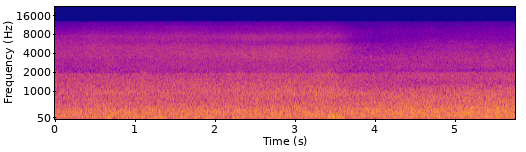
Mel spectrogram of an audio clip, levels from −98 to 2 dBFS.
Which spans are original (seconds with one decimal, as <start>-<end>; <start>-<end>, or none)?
0.0-1.2; 3.5-3.9; 5.3-5.8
